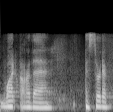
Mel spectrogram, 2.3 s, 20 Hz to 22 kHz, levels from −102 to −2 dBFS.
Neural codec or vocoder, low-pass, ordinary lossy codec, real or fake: codec, 16 kHz, 1 kbps, X-Codec, HuBERT features, trained on general audio; 7.2 kHz; AAC, 48 kbps; fake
